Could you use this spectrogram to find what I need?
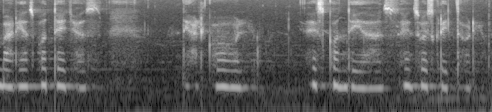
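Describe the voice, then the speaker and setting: Soft-spoken and gentle in tone, the speaker goes at a very slow pace with monotone, flat intonation over noticeable background noise. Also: woman. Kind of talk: soft whispered audiobook reading for ASMR. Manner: soft-spoken, gentle.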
